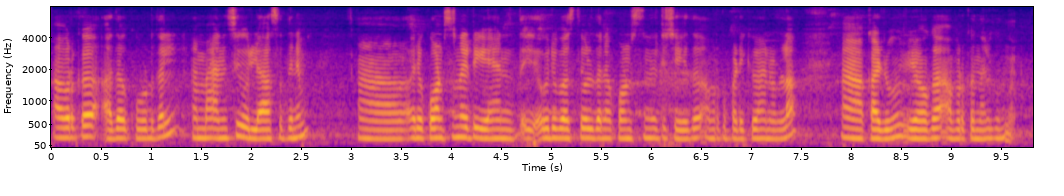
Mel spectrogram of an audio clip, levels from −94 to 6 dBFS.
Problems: none marked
